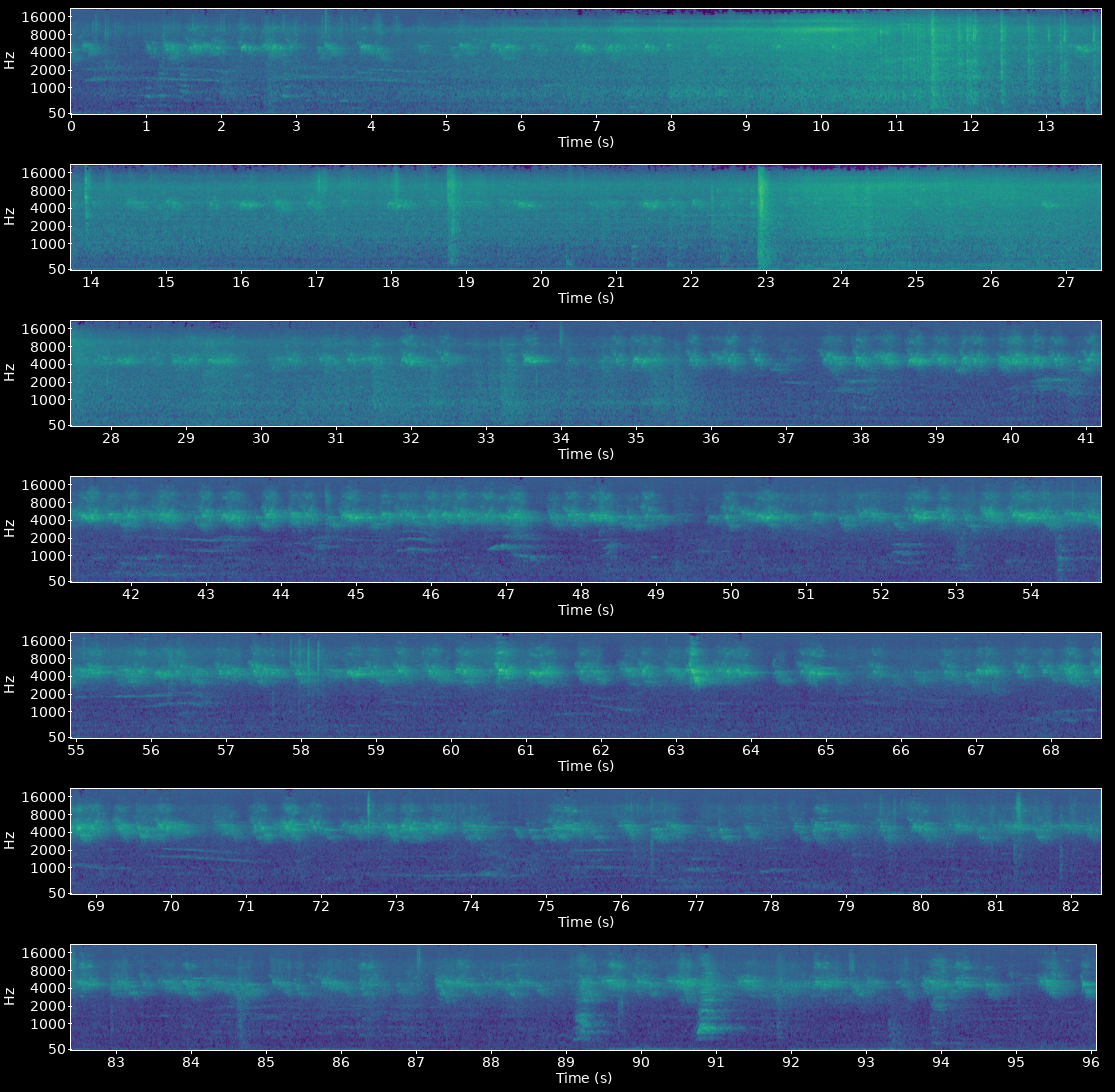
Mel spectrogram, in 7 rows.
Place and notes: Rue de la Légion dHonneur, Saint-Denis, France - Intersection of R. Legion dhonneur and R. des Boucheries
This recording is one of a series of recording, mapping the changing soundscape around St Denis (Recorded with the on-board microphones of a Tascam DR-40).
25 May 2019, 11:30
